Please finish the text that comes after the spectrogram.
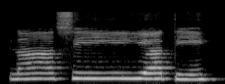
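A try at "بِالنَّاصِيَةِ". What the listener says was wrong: সিয়া এভাবে বলবেন না, না, নরমালি নাসিয়াতি। সি বলে টান দিবেন না আপু। নার মধ্যে শুধু একমাত্র টান হবে, আর প্রত্যেকটা হরফে কোথাও টান নাই।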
